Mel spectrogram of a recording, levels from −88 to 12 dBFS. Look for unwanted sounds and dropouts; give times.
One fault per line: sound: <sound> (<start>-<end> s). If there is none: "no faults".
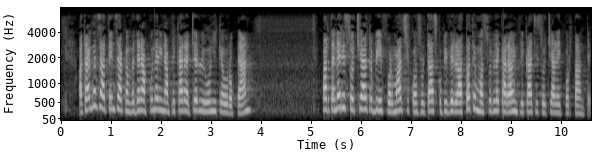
no faults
